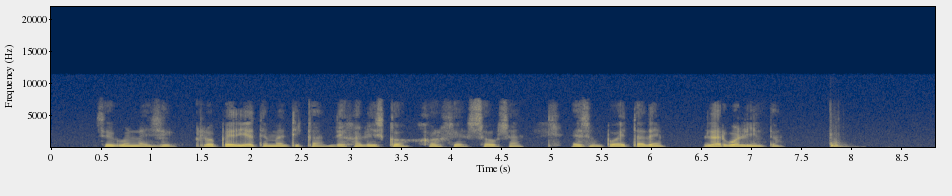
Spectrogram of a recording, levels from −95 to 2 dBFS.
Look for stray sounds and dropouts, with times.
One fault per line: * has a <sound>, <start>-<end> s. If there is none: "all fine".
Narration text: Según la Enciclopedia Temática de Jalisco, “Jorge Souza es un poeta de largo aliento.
* has a thud, 7.8-8.2 s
